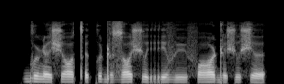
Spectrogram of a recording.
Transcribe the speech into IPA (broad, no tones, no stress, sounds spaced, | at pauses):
ɡ u ɳ əː ʃ ɔː tʼ ə k o ɖ o z ɔ ʃ u rʲ ə v yː f ɔː ɖ œ ʃ u ʃ ə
